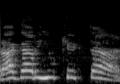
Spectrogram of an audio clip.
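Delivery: high, slow, smug gloating tone.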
